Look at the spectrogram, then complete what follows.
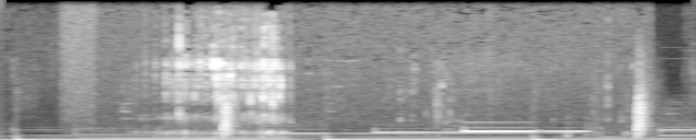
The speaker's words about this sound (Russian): Слегка прихлебываю, ведь если я буду торопиться, то просто обожгу себя кипятком.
